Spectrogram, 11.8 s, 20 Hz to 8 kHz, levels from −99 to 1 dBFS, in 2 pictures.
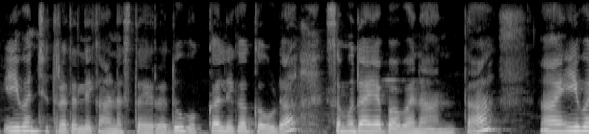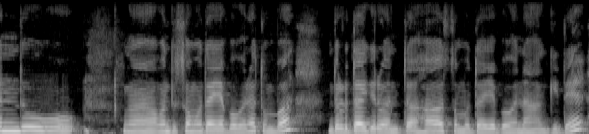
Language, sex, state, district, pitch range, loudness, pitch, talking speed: Kannada, female, Karnataka, Dakshina Kannada, 200-235 Hz, -28 LUFS, 215 Hz, 105 wpm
